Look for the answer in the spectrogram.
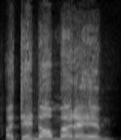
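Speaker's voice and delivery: put-on hammy robot-movie accent on murder; iRobot impression. GM quoting his favorite iRobot line, odd accent. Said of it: "my best bit from iRobot".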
